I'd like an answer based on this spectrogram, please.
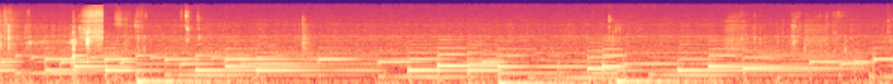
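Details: Gentle melodic instrumental music with soft plucked notes and a few light clicks, and no animal sounds heard.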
